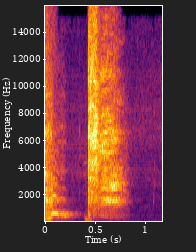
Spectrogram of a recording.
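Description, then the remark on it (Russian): A single loud sneeze: a short voiced intake builds up, then a sharp, breathy burst of air that trails off quickly into silence. “Кстати, знаешь ли ты, что при чихании все функции организма останавливаются, даже сердце.”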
